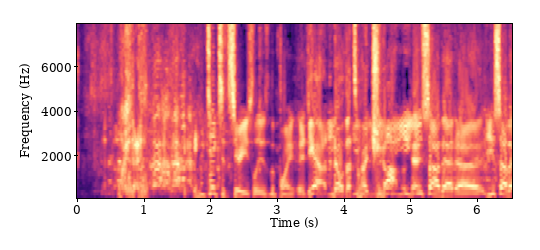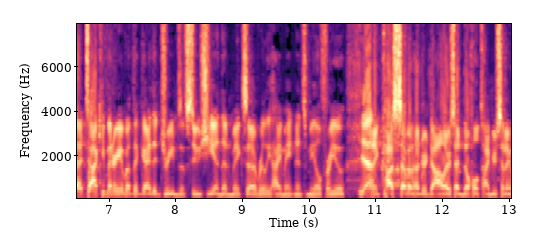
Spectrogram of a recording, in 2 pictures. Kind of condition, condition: setting, busy venue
